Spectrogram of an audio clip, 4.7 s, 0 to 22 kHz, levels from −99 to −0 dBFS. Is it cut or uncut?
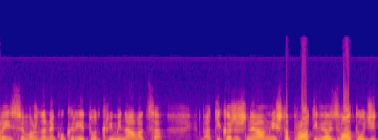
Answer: uncut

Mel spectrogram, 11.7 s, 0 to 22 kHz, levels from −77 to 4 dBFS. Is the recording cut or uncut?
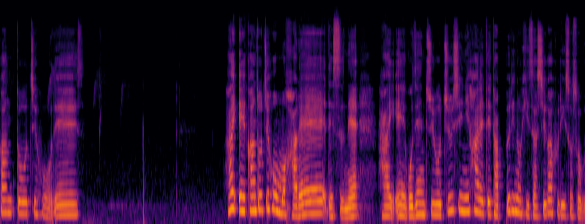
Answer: uncut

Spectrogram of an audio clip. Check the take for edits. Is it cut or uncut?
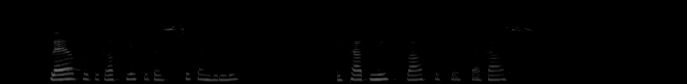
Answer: cut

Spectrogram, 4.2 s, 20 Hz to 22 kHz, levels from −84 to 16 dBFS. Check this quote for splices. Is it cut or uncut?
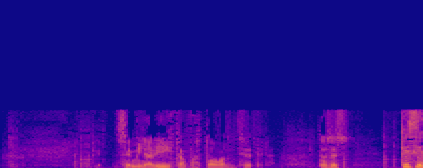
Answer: uncut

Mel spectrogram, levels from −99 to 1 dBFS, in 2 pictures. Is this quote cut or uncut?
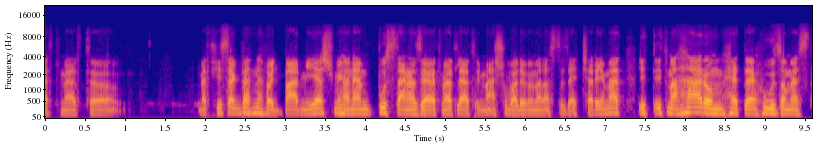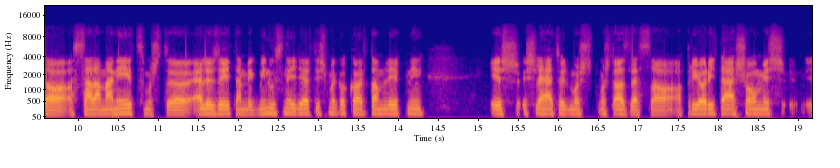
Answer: cut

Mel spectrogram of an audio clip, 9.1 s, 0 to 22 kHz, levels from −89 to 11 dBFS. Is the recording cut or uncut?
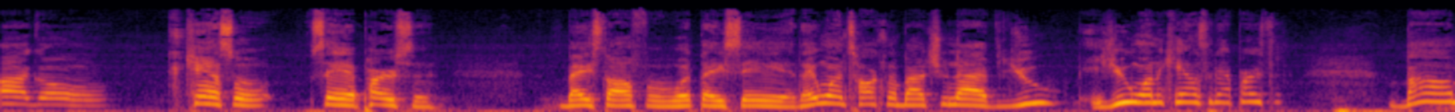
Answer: cut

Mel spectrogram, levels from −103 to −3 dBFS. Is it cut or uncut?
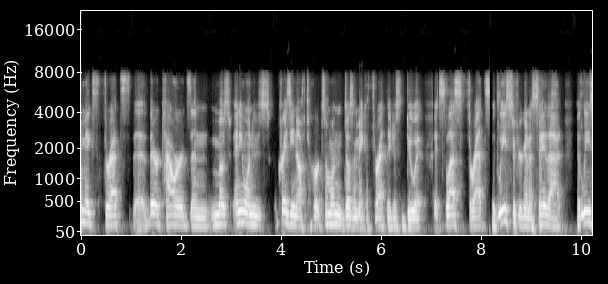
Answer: cut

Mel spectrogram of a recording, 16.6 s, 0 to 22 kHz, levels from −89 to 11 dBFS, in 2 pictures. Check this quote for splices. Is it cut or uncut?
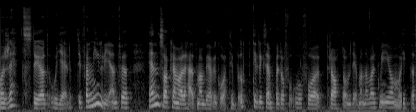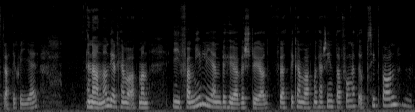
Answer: cut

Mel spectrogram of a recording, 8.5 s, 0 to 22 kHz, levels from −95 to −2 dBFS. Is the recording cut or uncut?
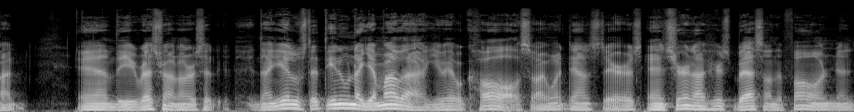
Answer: uncut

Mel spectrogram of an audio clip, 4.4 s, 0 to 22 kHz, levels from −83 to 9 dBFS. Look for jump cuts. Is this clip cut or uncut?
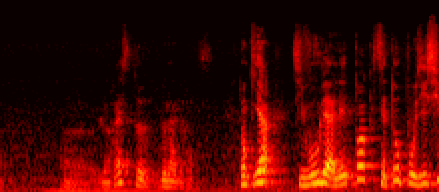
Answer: uncut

